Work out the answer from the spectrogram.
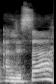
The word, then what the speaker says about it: Alyssa: Dance Company in the northeast of England hi Alyssa how are you hi I'm good thank you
